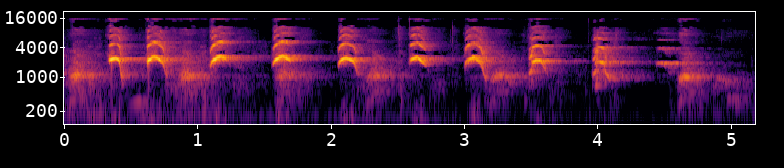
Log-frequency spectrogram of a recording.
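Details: A Miniature Schnauzer, hearing its owner pull up, gives high, squeaky whines like a squeaky toy, about two a second, greeting its owner.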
